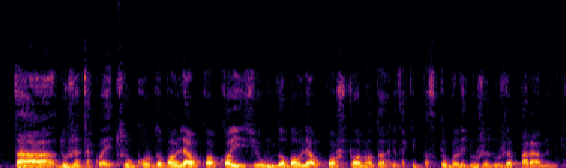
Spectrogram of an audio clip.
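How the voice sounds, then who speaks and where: In a medium pitch, a man speaks with hardly any pauses. His intonation is monotone and flat, with audible room echo. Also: moderate pace. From Zakarpattia, Ukraine (Berehove district village). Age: 60s. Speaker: dialect informant, villager. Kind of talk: oral history interview. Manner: halting, many hesitations and restarts.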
